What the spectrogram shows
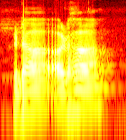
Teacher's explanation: उक्षिप्त ये ढ अढ़ा है, जीभ झटके से गिरती है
